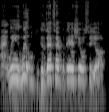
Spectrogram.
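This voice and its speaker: A man co-hosting a podcast, talking excitedly and stammering through restarts. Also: sits high, fast talker, a crowd in the background. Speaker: podcast co-host. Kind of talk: casual podcast chat.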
